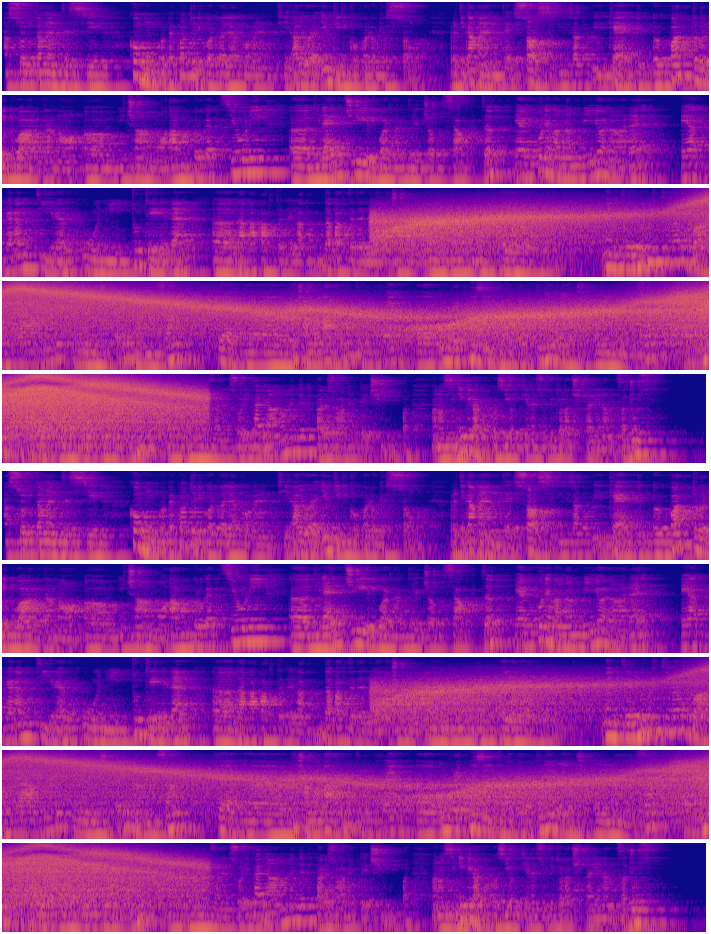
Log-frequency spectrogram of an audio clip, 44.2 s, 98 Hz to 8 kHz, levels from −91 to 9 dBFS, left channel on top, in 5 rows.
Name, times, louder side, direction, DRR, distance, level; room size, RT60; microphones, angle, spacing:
voice 1, 0.0-16.9 17.3-43.5, equal, 15° left, -2 dB, 3.7 m, -39 dB
sound 1, 22.2-37.9, left 6 dB, 40° left, 1.1 m, -28 dB
22.0 x 20.0 x 7.7 m, 1.0 s
head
